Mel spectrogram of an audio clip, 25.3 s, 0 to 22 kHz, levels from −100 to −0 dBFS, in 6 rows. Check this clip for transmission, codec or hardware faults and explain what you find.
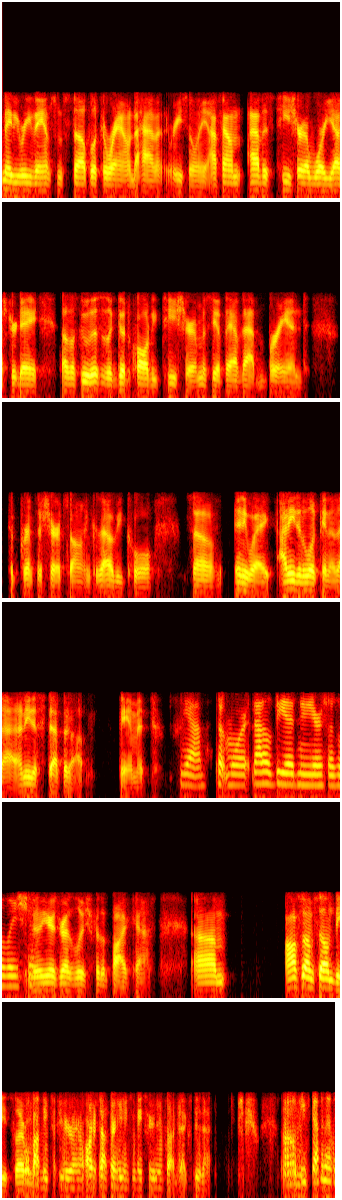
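The speech passes through the G.723.1 codec for the whole clip. Energy is confined to roughly 250 Hz to 3.6 kHz, with nothing above 3.8 kHz, and the coding damage is heavy. The slow, low-rate voice model, which fits about 6.3 kbit/s, muffles the speech, makes it hoarse and smears consonants. A spectrogram shows a hard ceiling and blurred, blocky frames.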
